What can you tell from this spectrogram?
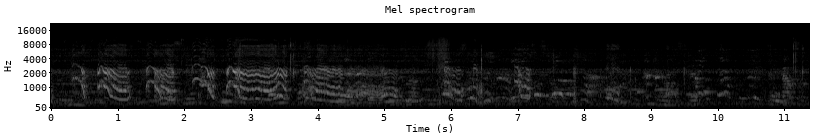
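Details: Bulldog giving a run of whining, yodelling vocalisations with bending, wavering pitch, overlapping human speech throughout.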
